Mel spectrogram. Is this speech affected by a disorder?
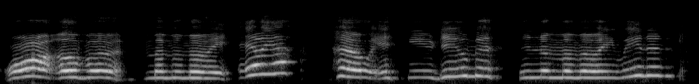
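Yes: cerebral palsy.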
